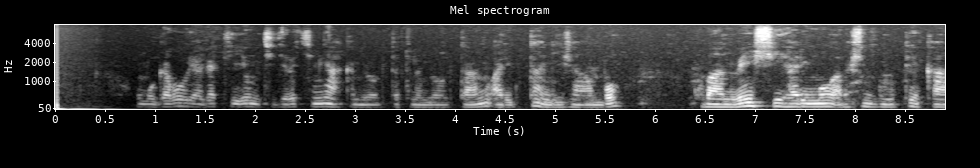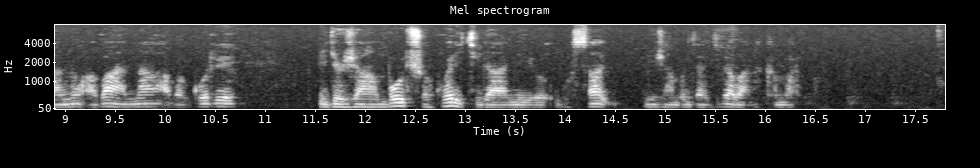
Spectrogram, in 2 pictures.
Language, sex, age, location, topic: Kinyarwanda, male, 25-35, Kigali, health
